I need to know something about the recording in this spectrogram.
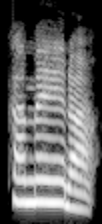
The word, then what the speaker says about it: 카메라: But in Korean, each syllable is pronounced for the same amount of time and gets equal stress. Listen to the word camera in Korean. 카메라, This principle applies throughout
